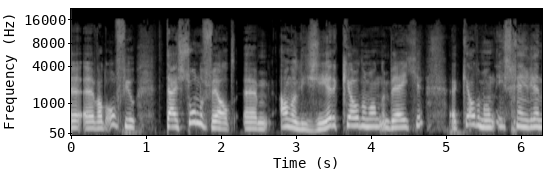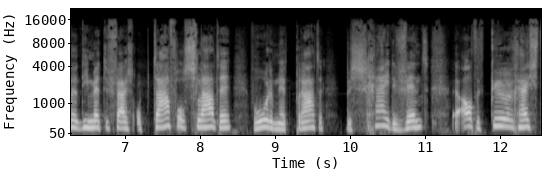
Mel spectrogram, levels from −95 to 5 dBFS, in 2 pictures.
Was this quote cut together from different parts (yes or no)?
no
